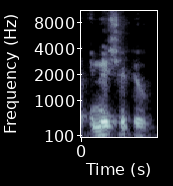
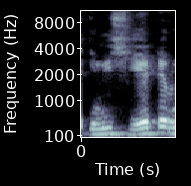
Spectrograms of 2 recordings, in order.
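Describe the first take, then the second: First: इनिशिएटिव with a single "she" syllable, "i-ni-she-tiv"; correct pronunciation. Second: इनिशिएटिव with an extra vowel, "i-ni-shee-AY-tiv"; wrong pronunciation. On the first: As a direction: run "shi-e" together as one short syllable in इनिशिएटिव. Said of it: "इसे पढ़ना इनिशिएटिव". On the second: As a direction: split "shi-e" into two syllables in इनिशिएटिव, higher and louder. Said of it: "इसे इनिशिएटिव नहीं पढ़ना". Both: Shown as a demonstration.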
